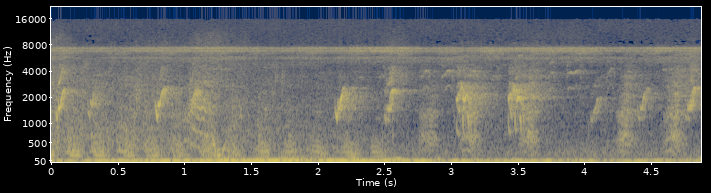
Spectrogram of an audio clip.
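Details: Hoatzin with wingbeats at Cocha Cashu, Manu: low fluttering thumps and hoarse calls, overlaid by several rising whistled notes from other birds and a steady cicada hum.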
